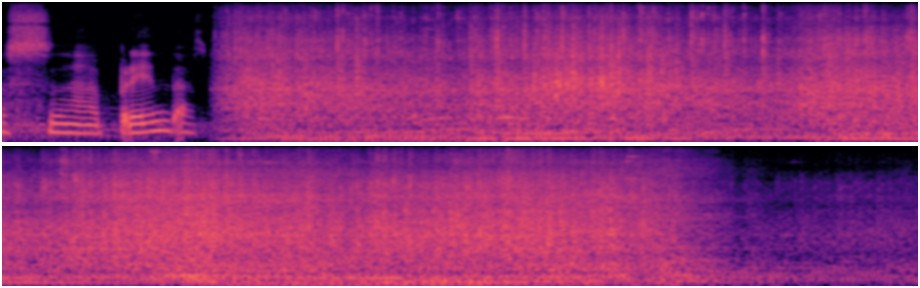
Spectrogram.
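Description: Spinning bobbins on a winding machine whir and rattle steadily.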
